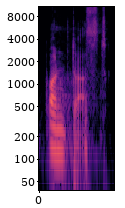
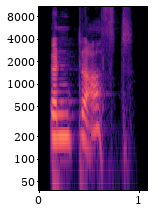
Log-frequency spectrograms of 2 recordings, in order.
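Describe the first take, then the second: First: कॉन्ट्रास्ट with stress on the first syllable "KON-trast"; noun stress. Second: कंट्रास्ट with stress on the second syllable "kən-TRAST"; verb stress. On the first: Teacher models the noun form of contrast. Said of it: "होता है कॉन्ट्रास्ट।". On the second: Teacher models the verb form of contrast. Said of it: "जब verb के रूप में use हो तब बोलेंगे". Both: Shown as a demonstration.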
